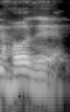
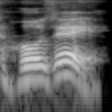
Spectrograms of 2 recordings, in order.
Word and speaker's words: Jose: at how it is spelling but it is pronounced at Jose and I had a great difficulty coming from India to understand I used to go in his when I was working for IBM in San Jose area because my suppliers were all there and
